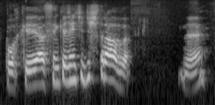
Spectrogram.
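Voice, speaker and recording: A Brazilian man in his thirties talks with a Brazilian Portuguese accent as a guest on a video call. He is earnest and hesitant and pauses often with fillers. The webcam audio comes through dull and lo-fi. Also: high voice, animated. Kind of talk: casual video-call conversation. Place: home room with flag behind.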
